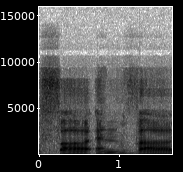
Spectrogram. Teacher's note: Fa and Va is labiodental, used with the lips and the teeth.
